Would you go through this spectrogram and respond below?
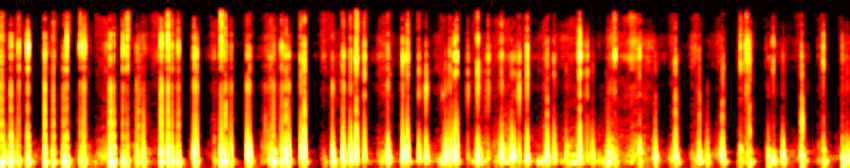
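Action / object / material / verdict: tap / plastic cup-shaped cover / plastic / none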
